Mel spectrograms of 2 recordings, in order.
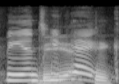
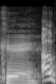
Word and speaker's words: BNTK: BNTK. – BNTK.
